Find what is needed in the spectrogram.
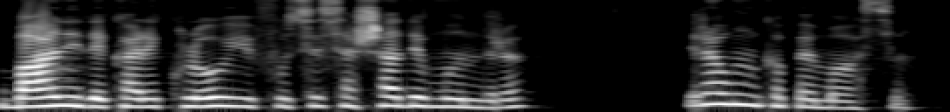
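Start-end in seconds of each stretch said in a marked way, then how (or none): none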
